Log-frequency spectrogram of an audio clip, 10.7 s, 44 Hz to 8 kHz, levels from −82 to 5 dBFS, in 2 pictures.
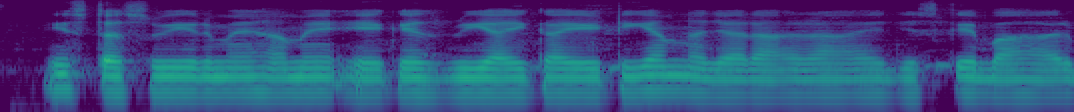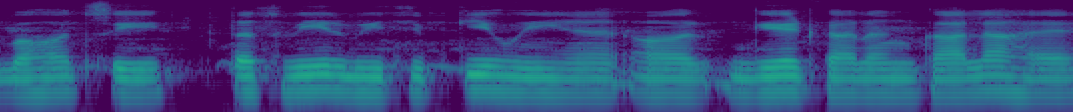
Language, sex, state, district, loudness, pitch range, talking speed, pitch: Hindi, male, Uttar Pradesh, Jyotiba Phule Nagar, -37 LUFS, 105-115 Hz, 150 wpm, 110 Hz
